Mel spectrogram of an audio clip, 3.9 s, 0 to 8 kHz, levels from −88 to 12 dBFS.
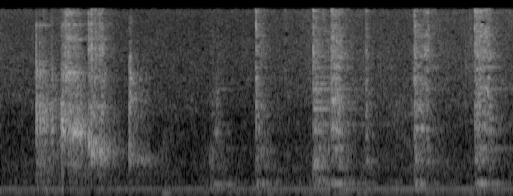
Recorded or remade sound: recorded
